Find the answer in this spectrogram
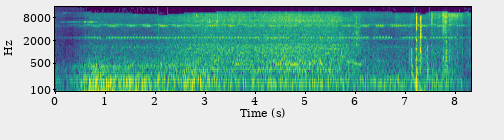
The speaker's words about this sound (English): Kersey drives his dark blue sedan along a quiet road. He stops by a limousine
